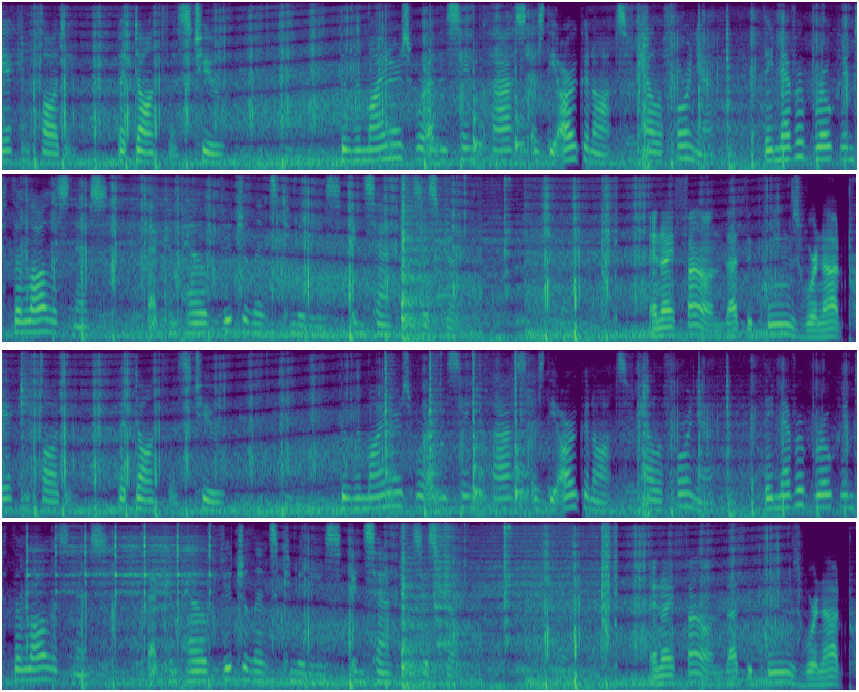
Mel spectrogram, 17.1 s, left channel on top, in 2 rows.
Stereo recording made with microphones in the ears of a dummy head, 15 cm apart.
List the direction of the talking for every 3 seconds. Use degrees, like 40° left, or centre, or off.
80° left, 80° left, 80° left, centre, 10° right, 60° left.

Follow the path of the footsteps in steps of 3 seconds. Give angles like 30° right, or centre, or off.
10° left, 50° left, 70° left, 50° left, 20° left, 20° right.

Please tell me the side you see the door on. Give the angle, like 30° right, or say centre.
30° left.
